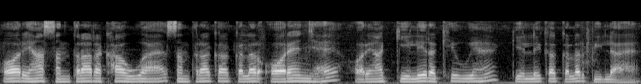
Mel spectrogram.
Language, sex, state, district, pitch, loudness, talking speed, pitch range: Hindi, male, Jharkhand, Ranchi, 140 Hz, -17 LUFS, 205 wpm, 130-140 Hz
